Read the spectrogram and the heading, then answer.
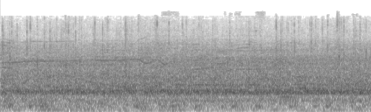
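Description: A large stadium crowd of Oklahoma Sooner fans roars steadily throughout a college football game, a dense, continuous wash of cheering voices at a fairly even loudness with no break or single voice standing out.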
